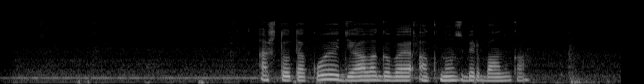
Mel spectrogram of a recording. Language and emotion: Russian, neutral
